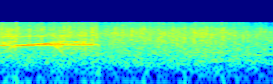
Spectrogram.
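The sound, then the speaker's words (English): A crowd claps steadily for a few seconds, a dense, even patter of applause with a faint high tone at the start before the clapping softens slightly. “Audience, big round of applause.”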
